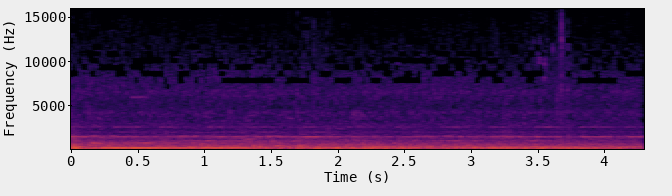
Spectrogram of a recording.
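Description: Narrow-gauge steam train running along the track, heard from aboard: steady wheel-on-rail running noise with a few faint held tones above it.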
